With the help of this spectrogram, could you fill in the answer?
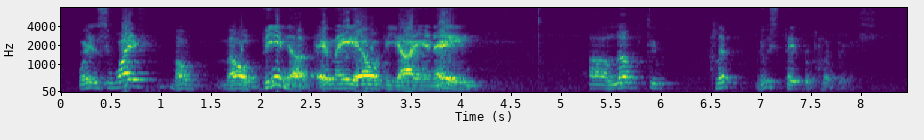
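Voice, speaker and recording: A man with a Pennsylvania accent, audible room echo and noticeable background noise. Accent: Pennsylvania American English. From Harrisburg, Pennsylvania. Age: 80s+. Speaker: local historian. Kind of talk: lecture.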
